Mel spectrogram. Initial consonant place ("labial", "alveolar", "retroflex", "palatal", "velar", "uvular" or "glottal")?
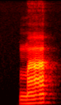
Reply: labial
